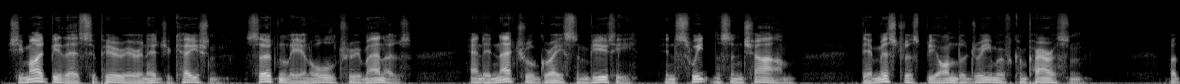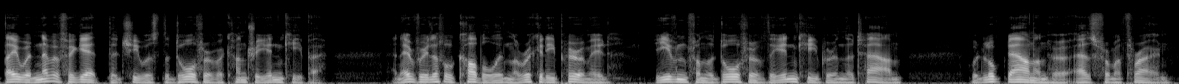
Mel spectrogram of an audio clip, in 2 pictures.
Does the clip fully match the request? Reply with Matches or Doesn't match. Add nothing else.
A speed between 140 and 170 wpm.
Doesn't match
